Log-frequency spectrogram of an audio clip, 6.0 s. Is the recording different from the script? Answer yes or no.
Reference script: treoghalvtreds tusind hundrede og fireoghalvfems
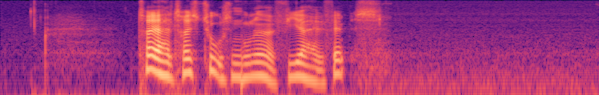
no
